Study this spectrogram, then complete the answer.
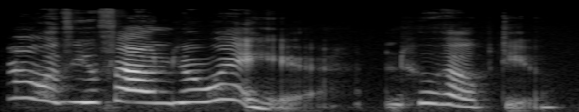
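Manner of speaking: put-on very high, sharp old crone; old woman. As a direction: quiz her like a suspicious old woman.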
